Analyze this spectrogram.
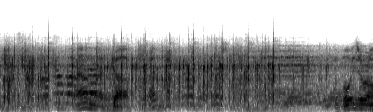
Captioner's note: applause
